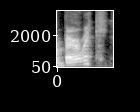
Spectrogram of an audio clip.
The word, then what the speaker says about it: Berwick: is in north berwick is that beric or berwick if that's an english name i think they would pronounce it beric but um pardon me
